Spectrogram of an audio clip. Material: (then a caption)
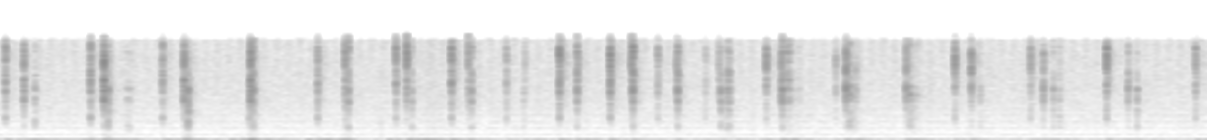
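Ceramic. Long black nails tap rapidly on the back of a small, hollow, white matte ceramic sugar skull figurine. Quick, dry, bright clicks patter like typing over a low rumble, each tap dying away almost instantly.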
